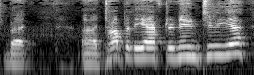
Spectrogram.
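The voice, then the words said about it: Weak put-on Irish accent. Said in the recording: “that's as much of the Irish accent as I can do. I'm sorry. ... she would say it sounds like something far different than that, but that's the best I can do”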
